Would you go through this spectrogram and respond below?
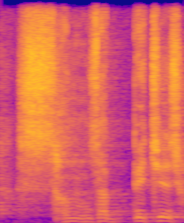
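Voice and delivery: slow, bitter cursing cry; cried curse. Acted. Father cursing the priests at the table, bitter cry. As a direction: drag out the curse with venom. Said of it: "cried Mister Dedalus".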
